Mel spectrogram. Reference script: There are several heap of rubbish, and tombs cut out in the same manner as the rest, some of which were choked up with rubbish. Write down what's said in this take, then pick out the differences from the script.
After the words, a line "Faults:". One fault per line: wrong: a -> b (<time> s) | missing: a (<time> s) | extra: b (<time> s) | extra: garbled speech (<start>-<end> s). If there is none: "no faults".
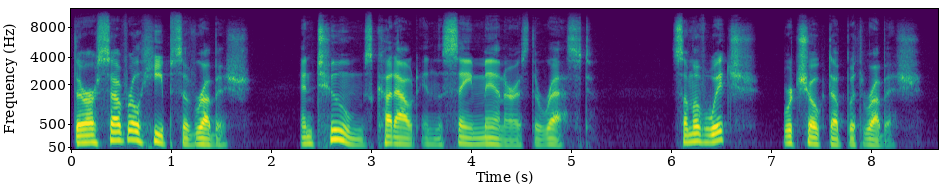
There are several heaps of rubbish, and tombs cut out in the same manner as the rest, some of which were choked up with rubbish.
Faults:
wrong: heap -> heaps (0.7 s)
